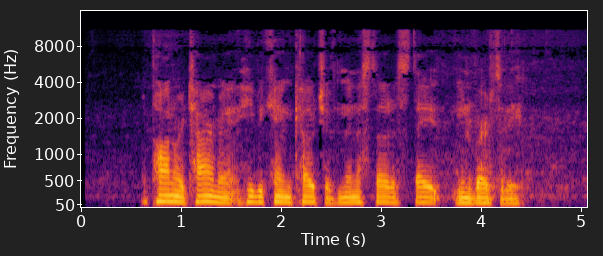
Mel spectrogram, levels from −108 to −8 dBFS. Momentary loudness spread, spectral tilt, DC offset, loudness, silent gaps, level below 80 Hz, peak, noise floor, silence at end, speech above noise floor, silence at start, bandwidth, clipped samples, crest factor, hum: 5 LU; -8 dB/octave; under 0.1%; -25 LUFS; none; -40 dBFS; -6 dBFS; -65 dBFS; 0.65 s; 41 dB; 0.6 s; 11.5 kHz; under 0.1%; 18 dB; none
